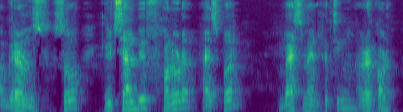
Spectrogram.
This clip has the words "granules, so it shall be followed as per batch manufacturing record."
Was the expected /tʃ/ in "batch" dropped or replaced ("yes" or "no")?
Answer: yes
